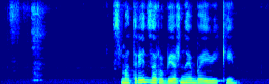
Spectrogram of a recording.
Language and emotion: Russian, neutral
